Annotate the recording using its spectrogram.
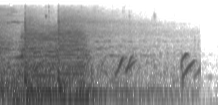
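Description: Intro jingle music fading out over about a second, followed by a few short, rising bubbly blips near the end.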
